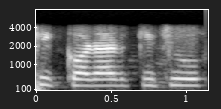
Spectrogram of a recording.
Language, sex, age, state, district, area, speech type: Bengali, female, 18-30, West Bengal, Uttar Dinajpur, urban, conversation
